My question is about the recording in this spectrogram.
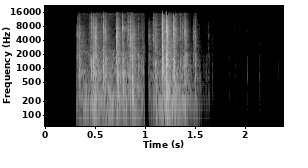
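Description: A short clicking sound effect like fast typing, in two quick bursts about a second long in all.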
